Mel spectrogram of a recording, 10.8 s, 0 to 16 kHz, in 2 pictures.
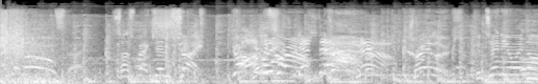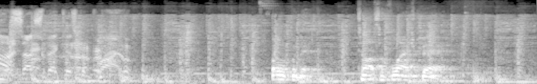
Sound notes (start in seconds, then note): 1.2 Agents talking and shouting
